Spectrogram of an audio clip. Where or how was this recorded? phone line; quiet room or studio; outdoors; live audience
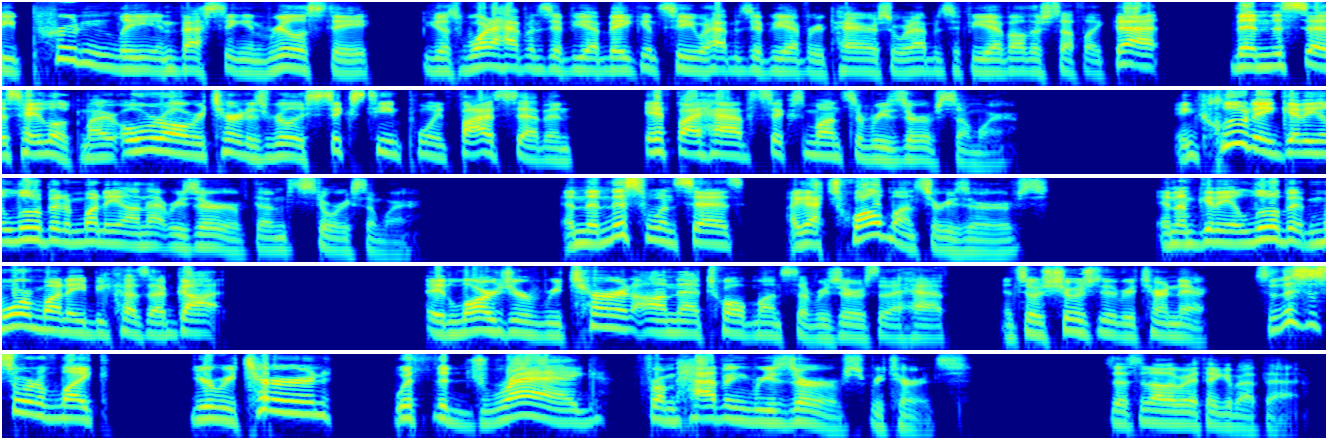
live audience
